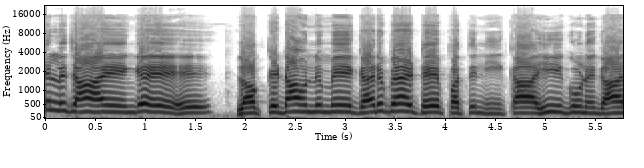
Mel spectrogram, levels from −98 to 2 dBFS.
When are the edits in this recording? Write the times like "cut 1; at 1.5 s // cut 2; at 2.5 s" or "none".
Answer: cut 1; at 1.7 s

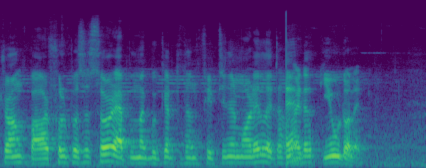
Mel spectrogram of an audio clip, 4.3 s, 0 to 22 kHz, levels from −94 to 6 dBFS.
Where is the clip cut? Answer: cut 1; at 2.8 s

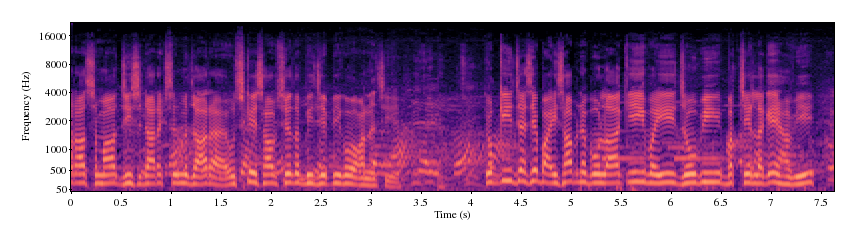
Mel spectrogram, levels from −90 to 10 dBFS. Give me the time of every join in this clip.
cut 1; at 3.8 s

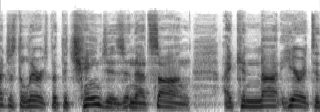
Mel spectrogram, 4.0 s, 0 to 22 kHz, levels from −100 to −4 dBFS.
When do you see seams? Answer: none

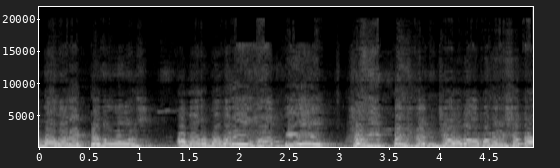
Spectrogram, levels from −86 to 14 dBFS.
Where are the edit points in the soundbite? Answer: none

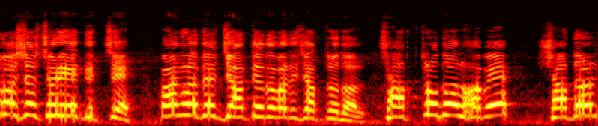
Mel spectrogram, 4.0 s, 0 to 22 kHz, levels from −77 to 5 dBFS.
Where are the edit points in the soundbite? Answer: cut 1; at 2.5 s

